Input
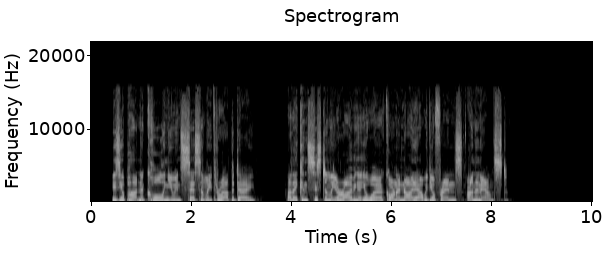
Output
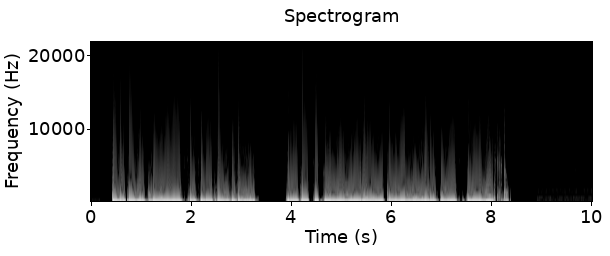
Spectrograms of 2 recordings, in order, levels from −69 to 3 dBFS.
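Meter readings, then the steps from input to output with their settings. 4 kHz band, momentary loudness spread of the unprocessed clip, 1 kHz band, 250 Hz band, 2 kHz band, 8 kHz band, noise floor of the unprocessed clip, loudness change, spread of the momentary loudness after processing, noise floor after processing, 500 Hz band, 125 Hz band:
under -15 dB, 5 LU, -1.5 dB, +13.0 dB, -10.5 dB, under -20 dB, -76 dBFS, +7.5 dB, 5 LU, -81 dBFS, +4.0 dB, +15.5 dB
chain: low-pass sweep 190 Hz -> 11 kHz, 7.79–9.21 s; phaser 1.2 Hz, delay 3.6 ms, feedback 38%; waveshaping leveller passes 5; high-pass 56 Hz; three bands compressed up and down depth 100%; trim -2.5 dB

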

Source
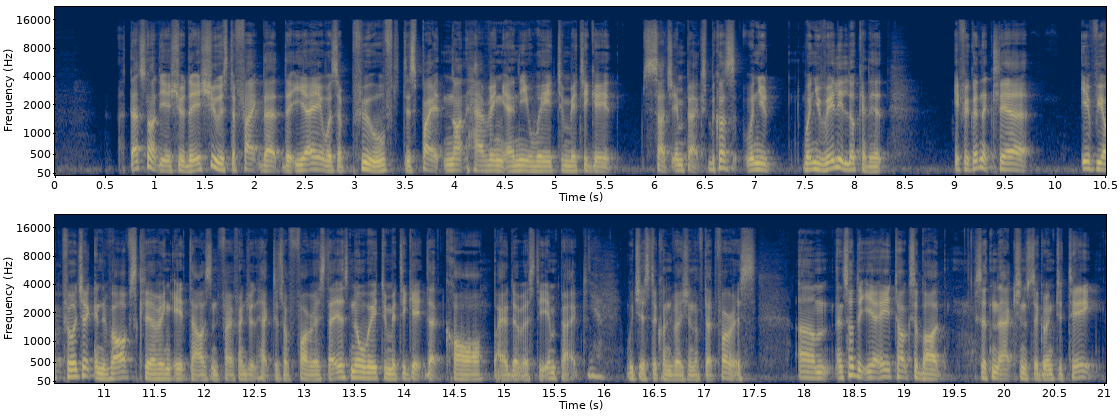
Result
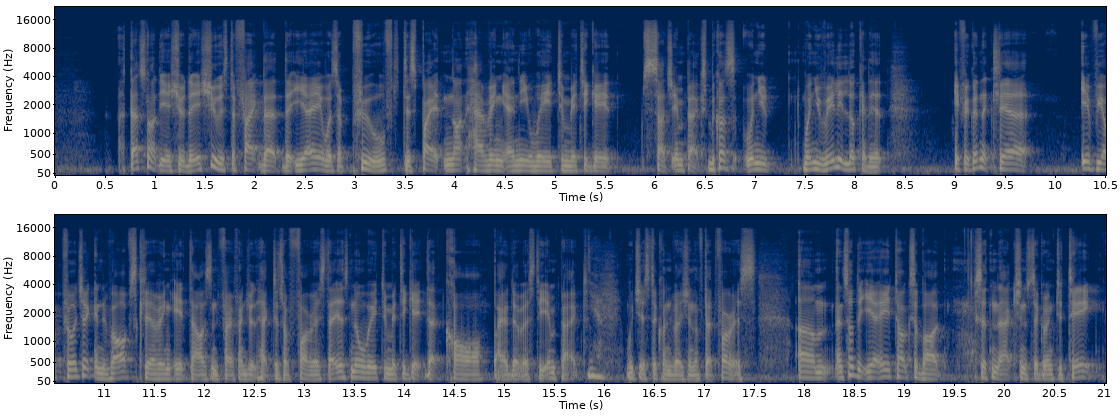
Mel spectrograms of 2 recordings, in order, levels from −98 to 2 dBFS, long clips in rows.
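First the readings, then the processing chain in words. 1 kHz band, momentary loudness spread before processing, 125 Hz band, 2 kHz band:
-14.5 dB, 7 LU, -13.5 dB, -14.5 dB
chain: compression 12:1, threshold -32 dBFS, peak gain reduction 17 dB; trim -2 dB

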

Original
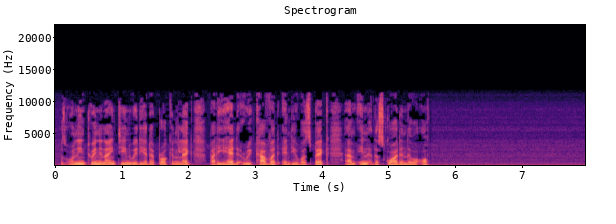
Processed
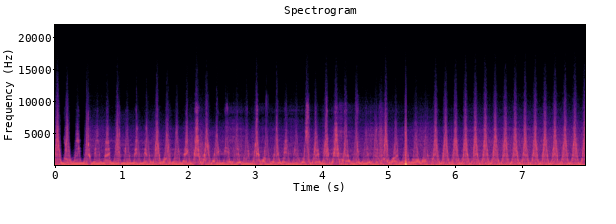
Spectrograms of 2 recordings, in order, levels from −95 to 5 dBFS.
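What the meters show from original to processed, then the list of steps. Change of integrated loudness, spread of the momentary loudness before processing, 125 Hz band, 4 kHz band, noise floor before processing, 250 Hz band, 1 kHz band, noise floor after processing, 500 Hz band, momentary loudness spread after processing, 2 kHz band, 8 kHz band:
-8.5 dB, 5 LU, -7.0 dB, -1.5 dB, -49 dBFS, -7.0 dB, -10.0 dB, -32 dBFS, -8.5 dB, 3 LU, -7.0 dB, -14.0 dB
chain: jump at every zero crossing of -22.5 dBFS; in parallel at -0.5 dB: compression, threshold -25 dBFS, peak gain reduction 13 dB; on the sum: saturation -11.5 dBFS, distortion -16 dB; Butterworth band-stop 1.3 kHz, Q 6.5; LFO low-pass sine 6.7 Hz 340–4800 Hz; peak limiter -16 dBFS, peak gain reduction 11 dB; on a send: echo that smears into a reverb 571 ms, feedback 44%, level -13 dB; on the sum: level held to a coarse grid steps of 19 dB; trim +6.5 dB

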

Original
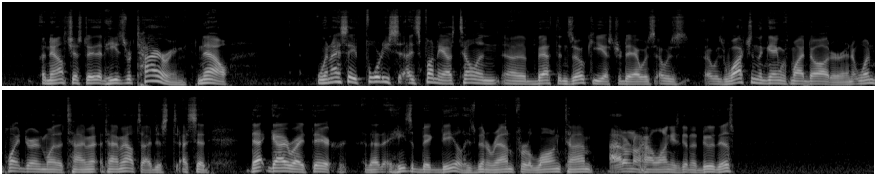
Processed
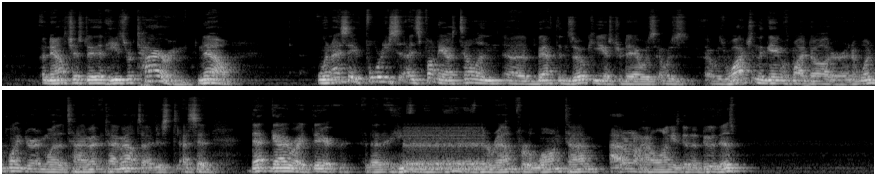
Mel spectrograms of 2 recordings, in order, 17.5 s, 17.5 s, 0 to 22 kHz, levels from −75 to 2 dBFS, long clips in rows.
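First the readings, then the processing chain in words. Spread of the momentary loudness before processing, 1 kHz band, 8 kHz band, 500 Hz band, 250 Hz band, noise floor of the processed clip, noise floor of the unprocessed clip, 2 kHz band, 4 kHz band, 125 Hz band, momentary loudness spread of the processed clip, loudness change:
6 LU, +5.5 dB, +2.5 dB, +5.5 dB, +10.0 dB, -55 dBFS, -62 dBFS, +4.5 dB, +2.5 dB, +8.0 dB, 9 LU, +7.5 dB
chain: FDN reverb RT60 0.35 s, low-frequency decay 1.45×, high-frequency decay 0.5×, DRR -2.5 dB; spectral replace 12.77–13.48 s, 220–6900 Hz after

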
